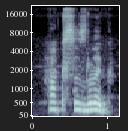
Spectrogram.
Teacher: Sondakı da x şəklində. Çünki q samiti sözün sonunda gələndə x kimi tələffüz olunur.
